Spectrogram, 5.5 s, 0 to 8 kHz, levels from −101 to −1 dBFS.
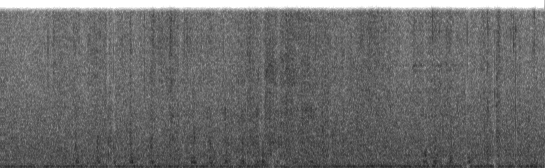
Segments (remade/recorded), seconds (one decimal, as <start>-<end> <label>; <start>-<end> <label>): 0.0-4.0 recorded; 4.0-4.6 remade; 4.6-5.5 recorded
